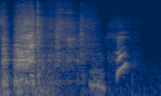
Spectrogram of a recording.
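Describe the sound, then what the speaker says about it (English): A Tim Holtz paper trimmer slices through a card in a craft setting, giving a close, rasping scrape that runs for about a second and a half, then a brief faint rustle before it fades. "Get my Tim Holtz trimmer here."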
